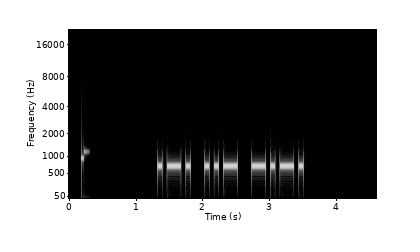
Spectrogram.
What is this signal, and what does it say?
Morse code, heard as a keyed tone, about 17 wpm, 700 Hz. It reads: RUC
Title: USA Call Sign Postfixes - 3 Letters 17wpm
